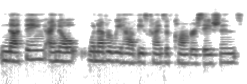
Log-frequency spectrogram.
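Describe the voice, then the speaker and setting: A woman from Texas, a guest in a casual interview, talking reflectively in a relaxed way with many fillers. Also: on the low side, normal speed. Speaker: actress guest. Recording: dull, muffled lo-fi audio.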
